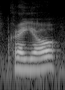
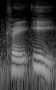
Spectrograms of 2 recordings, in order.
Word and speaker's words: creí: Creí, it makes it creí instead of crey.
